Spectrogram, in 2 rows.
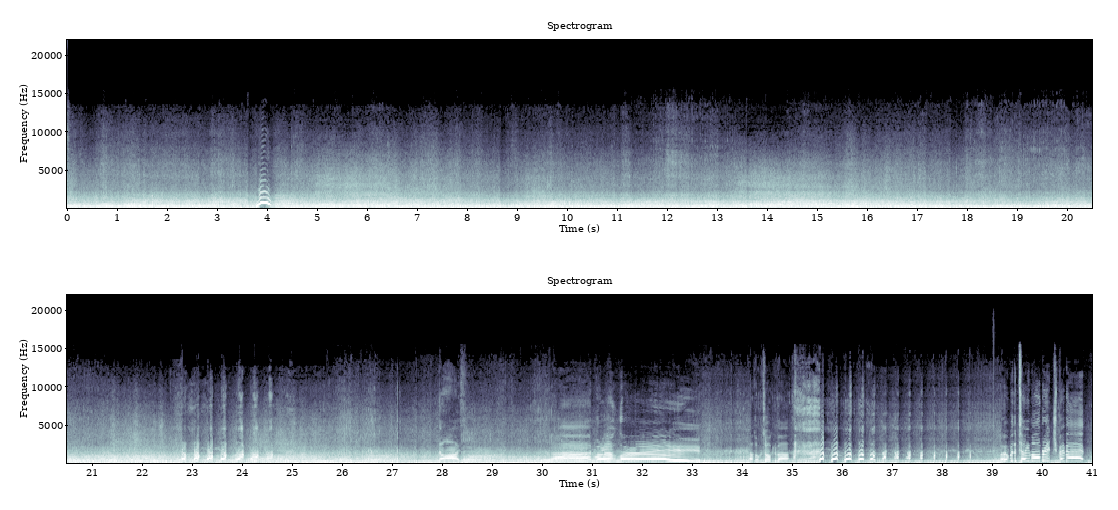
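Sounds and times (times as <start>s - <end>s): motorcycles rumbling: 0.0s - 41.0s
person shouting woo: 3.8s - 4.2s, 30.2s - 33.0s.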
